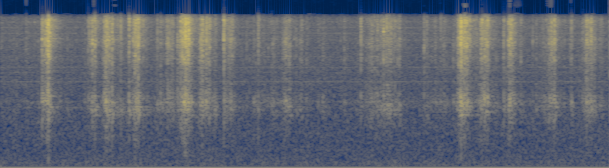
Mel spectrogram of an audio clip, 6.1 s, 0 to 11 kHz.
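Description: Plastic 5x5x5 Rubik's cube (Professor's Cube) being turned by hand: quick clusters of clicking and clacking as its layers are twisted, with a pause of about two seconds in the middle.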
